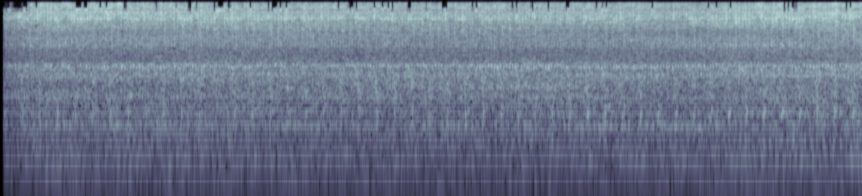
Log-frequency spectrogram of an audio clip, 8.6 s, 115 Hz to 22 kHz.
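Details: 2006 Honda Pilot 3.5L V6 idling with a steady light ticking knock, about three per second, from the valvetrain. Loose spark plugs, timing belt tensioner and injector knock were ruled out; valve cover removal found a defective camshaft lobe, so camshaft, PCV and gaskets were ordered.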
